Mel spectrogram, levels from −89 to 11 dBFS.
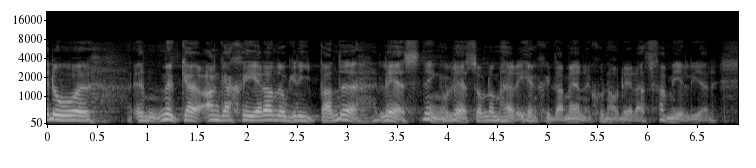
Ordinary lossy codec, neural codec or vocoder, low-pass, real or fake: none; none; none; real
